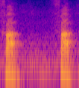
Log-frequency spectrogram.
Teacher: जो सामने वाले दांत होते हैं, जब वो हमारे होंठ पर लगते हैं, नीचे वाले होंठ पर, तो उससे फ़ा अदा होता है। ऐसे फ़ा फ़ा, अब ये फ़ा अदा हो रहा है।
